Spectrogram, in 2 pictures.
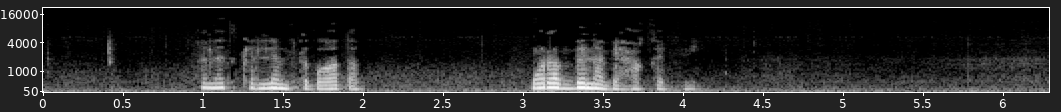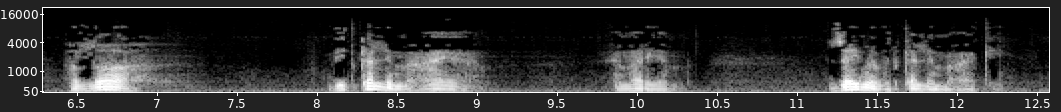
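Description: A woman speaks softly and haltingly, close by.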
